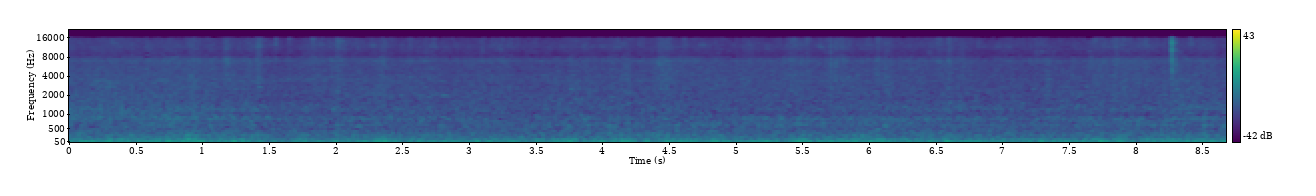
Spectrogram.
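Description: A vehicle's engine rumbles steadily while driving on a highway.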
